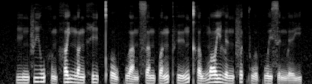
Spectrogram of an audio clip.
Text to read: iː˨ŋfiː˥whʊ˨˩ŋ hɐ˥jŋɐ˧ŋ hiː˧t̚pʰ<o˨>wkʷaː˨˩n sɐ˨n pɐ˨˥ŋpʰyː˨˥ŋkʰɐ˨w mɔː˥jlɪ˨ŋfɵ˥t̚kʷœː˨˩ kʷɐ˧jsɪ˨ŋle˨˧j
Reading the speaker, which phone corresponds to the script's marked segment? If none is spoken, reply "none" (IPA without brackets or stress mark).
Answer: o˨˩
